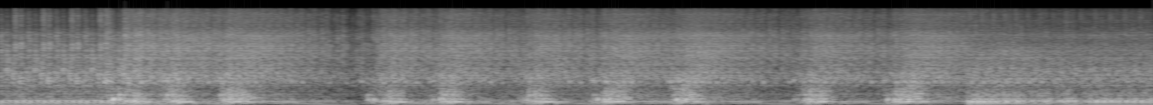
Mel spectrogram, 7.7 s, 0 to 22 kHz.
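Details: 1969 Ford Capri after adjusting valve clearances: uneven idle with rhythmic surging and light tapping still ticking through; quieter than before, but maybe one follower still taps.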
